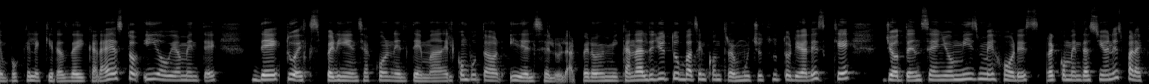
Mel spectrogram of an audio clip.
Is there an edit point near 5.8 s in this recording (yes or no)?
no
